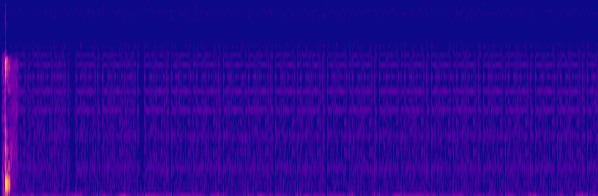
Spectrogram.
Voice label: Mesa Simulcast police; jumper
